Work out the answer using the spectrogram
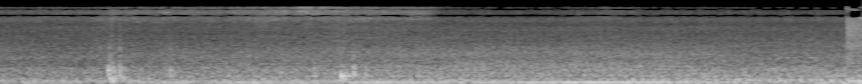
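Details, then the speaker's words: Subaru Forester at idle with A/C on after refrigerant recharge and compressor oil added: smooth, low, even hum, no grinding or rattle; earlier loud compressor noise is gone. "basic na basic lang yung ginawa natin nawala na po yung ingay"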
